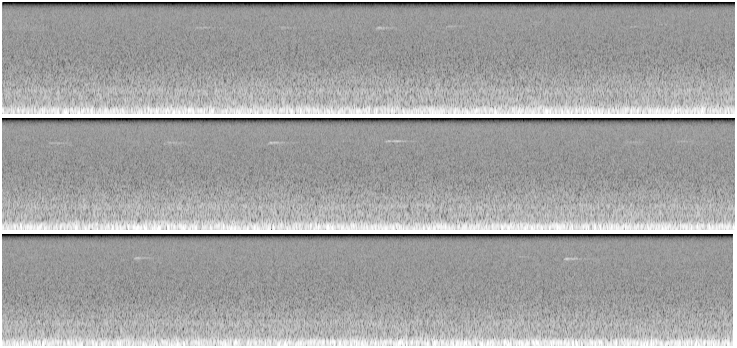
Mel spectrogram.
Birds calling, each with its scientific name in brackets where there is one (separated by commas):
Black-capped Chickadee (Poecile atricapillus)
